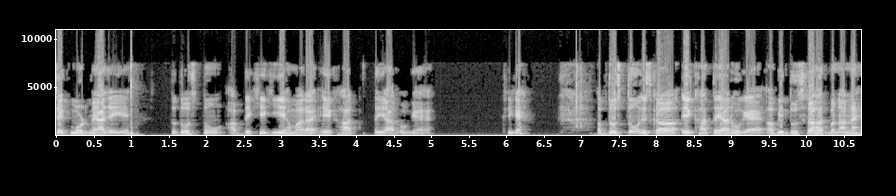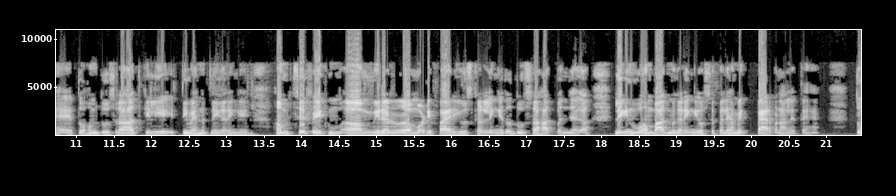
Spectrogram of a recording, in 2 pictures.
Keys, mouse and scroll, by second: 1.1 Tab, 1.9-4.4 middle drag, 4.4 scroll down 1, 4.5-7.0 middle drag, 7.3-10.4 scroll up 2.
